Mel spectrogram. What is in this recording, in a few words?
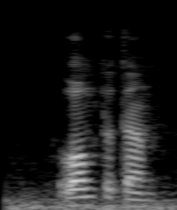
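"ломтытӧм", Komi, male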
